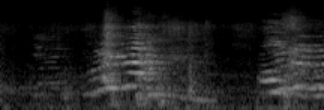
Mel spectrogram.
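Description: A child's high-pitched voice in two short calls, one about half a second in and another starting near the end.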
